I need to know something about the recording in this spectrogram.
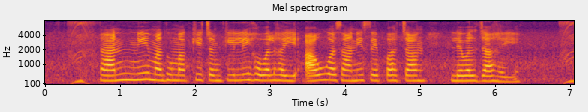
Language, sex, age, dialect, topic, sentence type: Magahi, female, 46-50, Central/Standard, agriculture, statement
